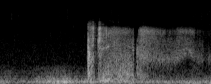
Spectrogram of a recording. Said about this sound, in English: That thunder is gone off.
